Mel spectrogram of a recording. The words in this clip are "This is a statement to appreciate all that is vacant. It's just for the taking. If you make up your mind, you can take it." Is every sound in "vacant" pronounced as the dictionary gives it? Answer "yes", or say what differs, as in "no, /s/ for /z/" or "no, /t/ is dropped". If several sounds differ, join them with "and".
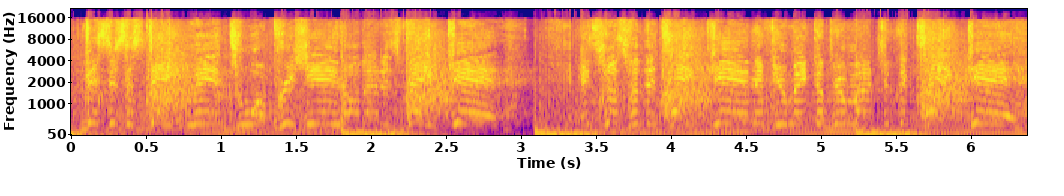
no, /b/ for /v/ and /t/ is dropped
